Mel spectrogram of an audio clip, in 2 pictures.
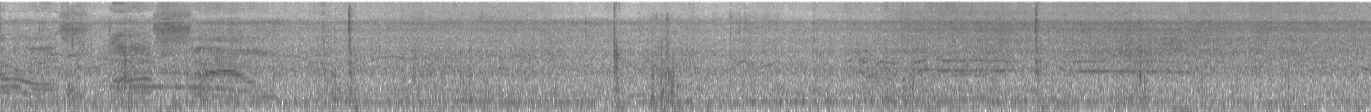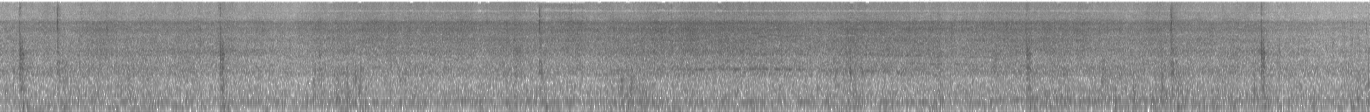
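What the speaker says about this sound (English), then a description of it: "Gusty winds can be difficult to manage." Gusty wind and waves around a sailing ship at sea in Assassin's Creed III, a steady broadband rush of wind and water with creaking and splashes running throughout, loud and continuous.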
